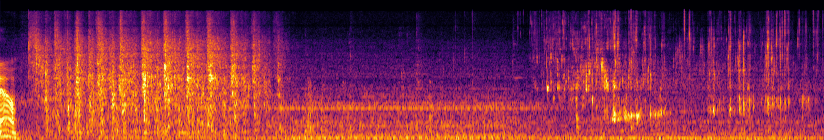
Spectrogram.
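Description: A quick run of clicks and rattles over the first few seconds, then coffee pouring into a mug toward the end.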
